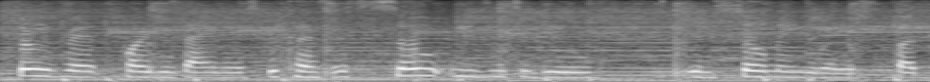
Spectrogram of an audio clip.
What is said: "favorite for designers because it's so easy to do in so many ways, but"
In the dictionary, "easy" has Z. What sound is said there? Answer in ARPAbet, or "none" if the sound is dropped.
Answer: Z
